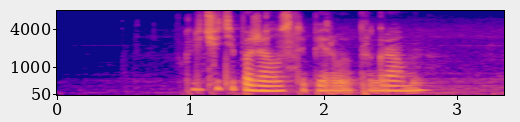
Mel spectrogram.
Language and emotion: Russian, neutral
